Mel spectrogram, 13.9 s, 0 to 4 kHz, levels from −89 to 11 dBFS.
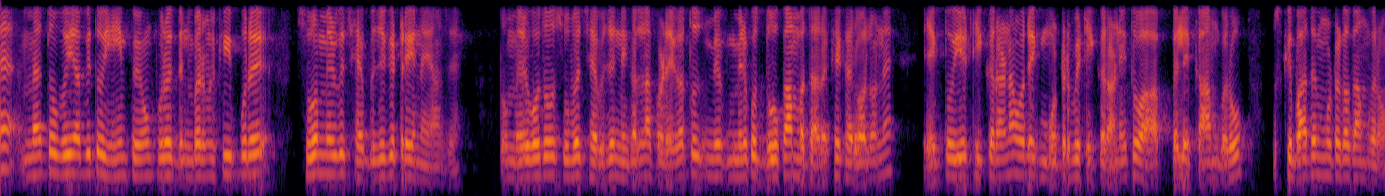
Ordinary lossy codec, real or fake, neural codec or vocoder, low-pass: none; fake; vocoder, 44.1 kHz, 80 mel bands, Vocos; 3.6 kHz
